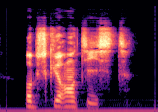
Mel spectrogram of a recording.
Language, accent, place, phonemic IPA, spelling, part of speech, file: French, France, Lyon, /ɔp.sky.ʁɑ̃.tist/, obscurantiste, noun, LL-Q150 (fra)-obscurantiste.wav
- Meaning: obscurantist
